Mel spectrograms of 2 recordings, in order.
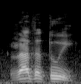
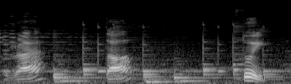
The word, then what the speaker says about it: ratatouille: It's pronounced as ratatouille। बोलो मेरे साथ, रा-ता-तुई।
